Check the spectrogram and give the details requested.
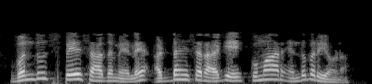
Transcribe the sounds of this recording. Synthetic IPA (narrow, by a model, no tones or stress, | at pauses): ʋo̞nd̪uspeːsaːd̪ɐme̞ːle̞ʔɐɖːɐɦɛsɐɾaːɡikumaːɾe̞nd̪ubɐɾɛjɔ̰ːɳɐ̰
